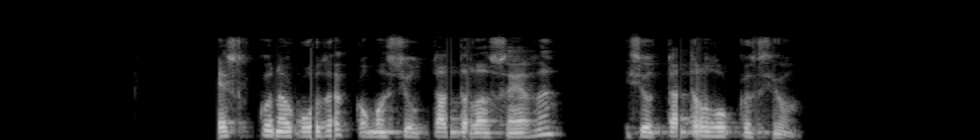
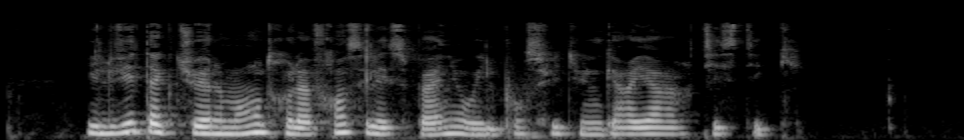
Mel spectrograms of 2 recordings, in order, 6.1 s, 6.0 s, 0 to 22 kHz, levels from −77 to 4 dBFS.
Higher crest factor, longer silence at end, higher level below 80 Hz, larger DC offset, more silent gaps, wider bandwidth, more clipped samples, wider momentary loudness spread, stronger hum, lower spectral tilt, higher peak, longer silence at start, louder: about the same, 20 dB vs 18 dB; about the same, 1.15 s vs 1.25 s; about the same, -54 dBFS vs -56 dBFS; neither; first, 3.80-3.86 s vs none; second, 7.8 kHz vs 11.5 kHz; neither; second, 10 LU vs 13 LU; neither; about the same, -6 dB/octave vs -7 dB/octave; about the same, -2 dBFS vs -2 dBFS; first, 1.35 s vs 0.55 s; about the same, -21 LUFS vs -19 LUFS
